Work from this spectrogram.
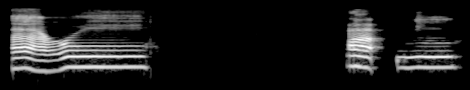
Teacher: We recite the ayn from our throat.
